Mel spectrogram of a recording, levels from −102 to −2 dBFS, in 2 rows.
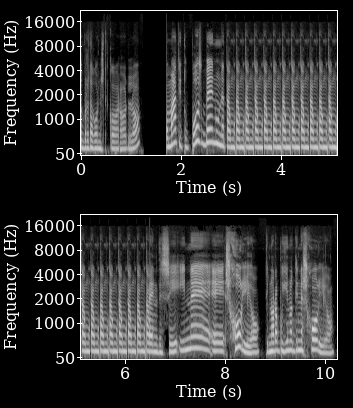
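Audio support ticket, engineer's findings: Clipped start after a pause, 1.57 s: following "πρωταγωνιστικό ρόλο" and a 0.4 s silence, the onset of "του πώς" arrives with about 144 ms of its start missing. Output device sleeping in silence, then waking or re-locking too slowly. Waveform: flat line into a sudden edge, no attack ramp. Spectrogram: hard vertical boundary where energy begins mid-sound.

Broken-record loop, 3.08 to 6.49 s: one 185 ms fragment repeats back to back 18 times, with the intended audio for that span lost, until playback resumes at "είναι ε σχόλιο". Likely a stalled player, encoder or stream re-sending its last held buffer. Spectrogram: identical tiles every 185 ms. Waveform: exact periodic copies with a seam at each repeat.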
